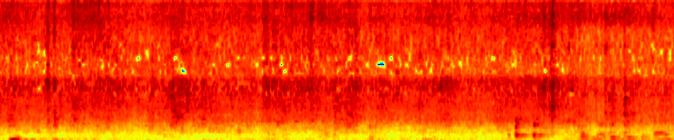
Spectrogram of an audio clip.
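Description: Running water, a steady even hiss, from water being used to wash down the house.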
